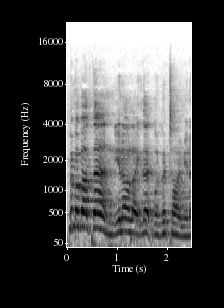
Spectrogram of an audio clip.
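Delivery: high, loud mock British accent; lightly hammed British accent, laughing. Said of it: "That's your British accent?".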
